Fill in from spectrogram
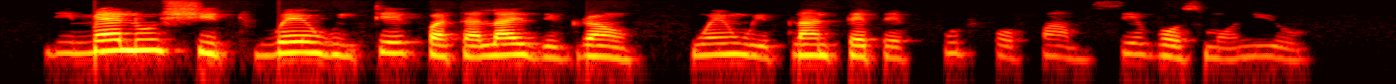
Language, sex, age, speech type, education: Nigerian Pidgin, female, 30-45, spontaneous, tertiary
